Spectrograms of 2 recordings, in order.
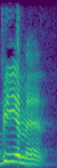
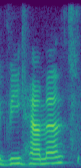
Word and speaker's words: vehement: All right, and then vehement. And you look how the H is silent there, so just note that so you don't say vehement or anything like that.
